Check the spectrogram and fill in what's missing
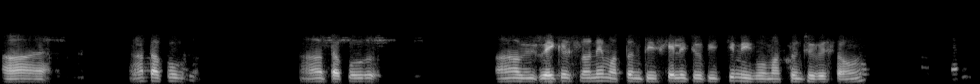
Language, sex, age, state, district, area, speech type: Telugu, male, 18-30, Andhra Pradesh, Bapatla, rural, conversation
